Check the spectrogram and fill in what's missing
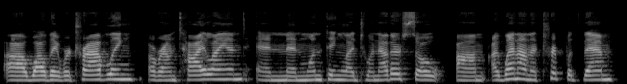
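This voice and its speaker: A chatty woman from Nova Scotia talks as a guest in a relaxed interview, telling her travel stories with open enthusiasm. Her voice sits at an ordinary middle pitch, heard over a video call. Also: moderate pace, clean tone. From Nova Scotia, Canada. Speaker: family travel blogger, guest. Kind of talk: casual interview conversation.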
